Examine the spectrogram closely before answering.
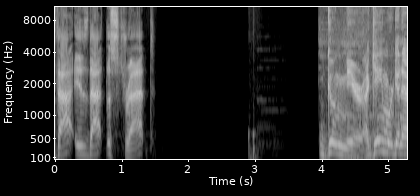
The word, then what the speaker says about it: Gungnir: And I don't get it because Gungir is something so rare, even a Gungir. Gungir. So, it's Gungir.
